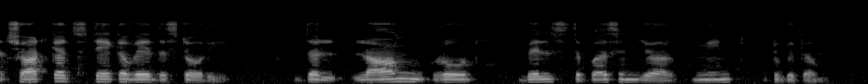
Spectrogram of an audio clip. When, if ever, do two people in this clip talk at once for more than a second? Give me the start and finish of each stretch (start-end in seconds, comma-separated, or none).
none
